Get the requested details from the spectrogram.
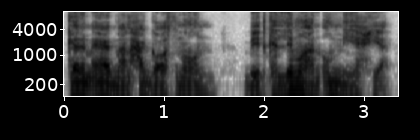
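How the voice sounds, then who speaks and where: A man's voice: low-pitched, rapid-fire, darkish tone, husky. A man with an Egyptian Arabic accent narrating a film review video essay, analytical and full of rhetorical questions.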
